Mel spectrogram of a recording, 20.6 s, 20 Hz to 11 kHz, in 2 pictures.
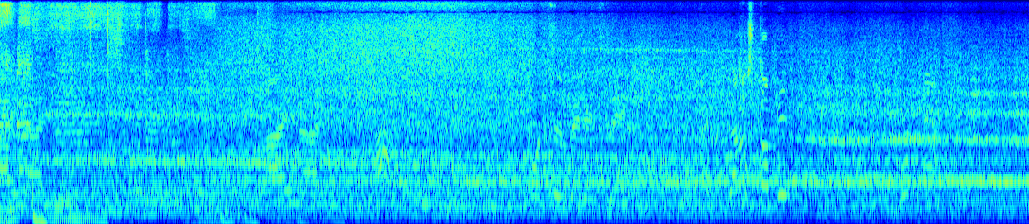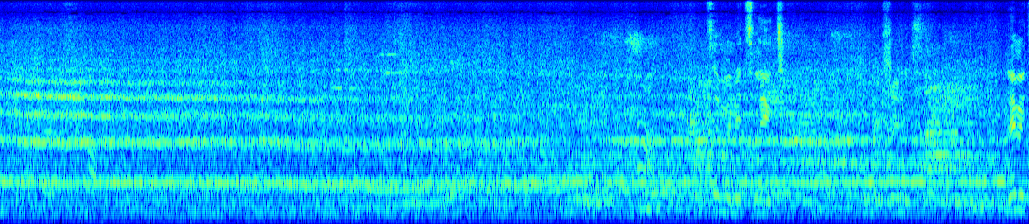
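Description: Electric S-Bahn commuter train pulling into an underground station: continuous rumble with a steady whine, joined by higher whining tones from about 8 to 17 seconds in as it comes to a stop.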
